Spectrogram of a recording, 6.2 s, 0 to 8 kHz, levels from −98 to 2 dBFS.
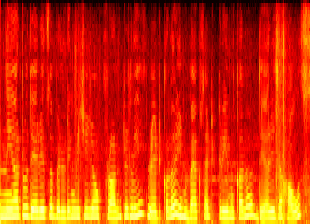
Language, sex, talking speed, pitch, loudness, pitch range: English, female, 205 wpm, 280 Hz, -14 LUFS, 260-300 Hz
